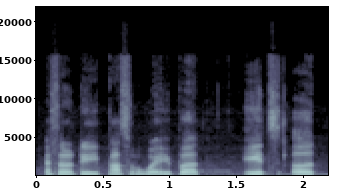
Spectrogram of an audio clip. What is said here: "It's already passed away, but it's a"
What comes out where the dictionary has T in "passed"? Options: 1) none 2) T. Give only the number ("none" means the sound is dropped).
1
